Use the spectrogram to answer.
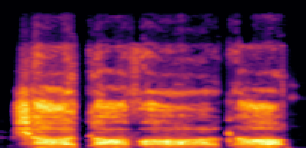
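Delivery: slow, hushed mock crowd chant in unison; crowd chorus. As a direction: intone it like a whole room in sweet unison. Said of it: "a choir of angels".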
